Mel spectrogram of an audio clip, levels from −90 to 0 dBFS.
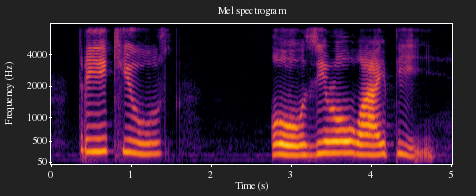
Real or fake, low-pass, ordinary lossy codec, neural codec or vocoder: fake; 7.2 kHz; none; codec, 16 kHz in and 24 kHz out, 1.1 kbps, FireRedTTS-2 codec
